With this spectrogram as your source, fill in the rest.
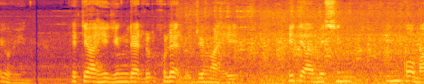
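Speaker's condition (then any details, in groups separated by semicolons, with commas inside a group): No condition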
